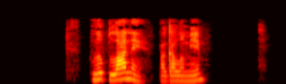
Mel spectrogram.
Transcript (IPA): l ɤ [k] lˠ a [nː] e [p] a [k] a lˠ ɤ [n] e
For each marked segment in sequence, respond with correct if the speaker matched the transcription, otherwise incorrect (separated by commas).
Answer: incorrect, incorrect, correct, incorrect, incorrect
